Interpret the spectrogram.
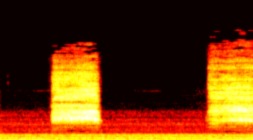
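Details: Two harsh, noisy screeches from wild barn owl nestlings in a nest box while they devour a large rabbit, spaced about a second and a half apart over quiet hum.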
